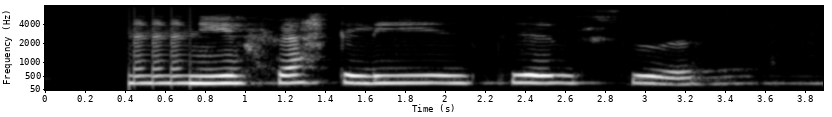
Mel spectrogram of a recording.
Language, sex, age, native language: Icelandic, male, 9, Icelandic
